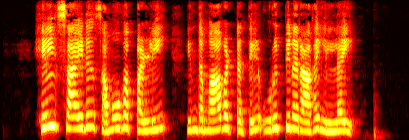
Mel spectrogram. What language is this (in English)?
Tamil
